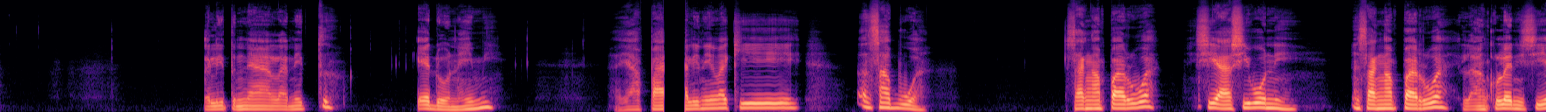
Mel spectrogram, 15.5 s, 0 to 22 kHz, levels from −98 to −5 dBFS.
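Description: At 6.64 s the speech cuts out in mid-flow and the output stays silent until 6.85 s, a gap of about 220 ms. This is a playback stall. The player's output path stopped delivering samples for that interval, most likely because its buffer ran dry or the audio thread was held up.

From 6.85 s to 7.71 s the player makes up the lost time with time-compressed catch-up. To drain the backlog left by the stall, it removes short slices of the signal and cross-fades across each cut. This runs the speech at 1.25 times its normal rate without shifting pitch. The passage sounds rushed until normal pacing returns at 7.71 s.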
